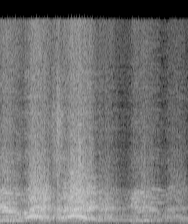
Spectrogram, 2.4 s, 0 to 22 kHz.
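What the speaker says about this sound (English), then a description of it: "it also brought the biggest crowd in Lobby Day's almost 2-decade history" Large outdoor crowd at the Virginia Lobby Day gun-rights rally, a dense roar of many voices with rising and falling cheers and shouts, loud and continuous.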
